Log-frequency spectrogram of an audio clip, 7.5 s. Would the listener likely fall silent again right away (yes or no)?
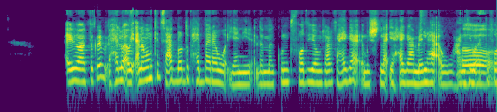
yes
